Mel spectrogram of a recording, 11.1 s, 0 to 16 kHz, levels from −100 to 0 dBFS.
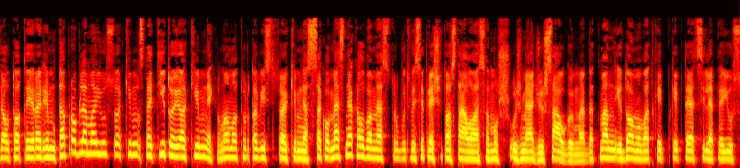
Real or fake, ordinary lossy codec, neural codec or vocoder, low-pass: fake; MP3, 48 kbps; vocoder, 44.1 kHz, 128 mel bands every 512 samples, BigVGAN v2; 14.4 kHz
